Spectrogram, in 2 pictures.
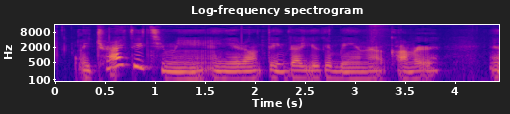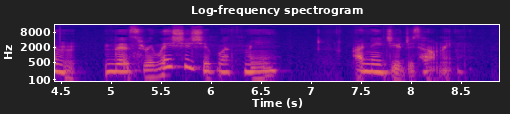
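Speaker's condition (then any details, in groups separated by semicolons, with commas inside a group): Cerebral palsy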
